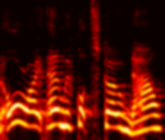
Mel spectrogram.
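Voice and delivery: dismissive dad rushing off; dad ignoring the injury to leave, brisk and loud. Retold or imitated. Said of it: "my dad saying".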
